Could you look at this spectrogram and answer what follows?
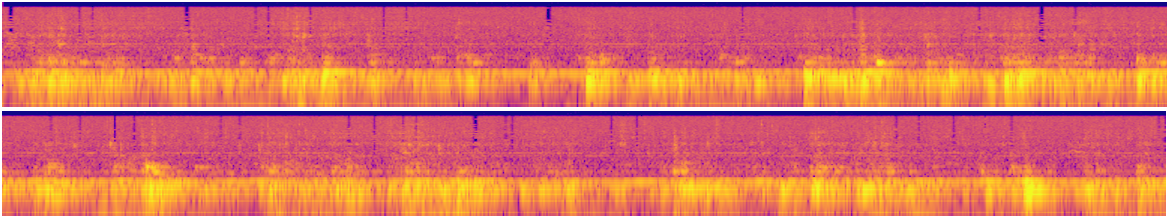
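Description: Muffled, uneven low rumble of wind and sea water, heard through a sealed camera housing on a small fishing boat.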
